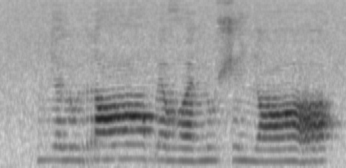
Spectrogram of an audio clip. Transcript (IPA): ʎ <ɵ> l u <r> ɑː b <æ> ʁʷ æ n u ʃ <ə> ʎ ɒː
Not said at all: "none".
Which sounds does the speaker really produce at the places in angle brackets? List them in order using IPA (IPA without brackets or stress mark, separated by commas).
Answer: ə, r, ɛ, ɪ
